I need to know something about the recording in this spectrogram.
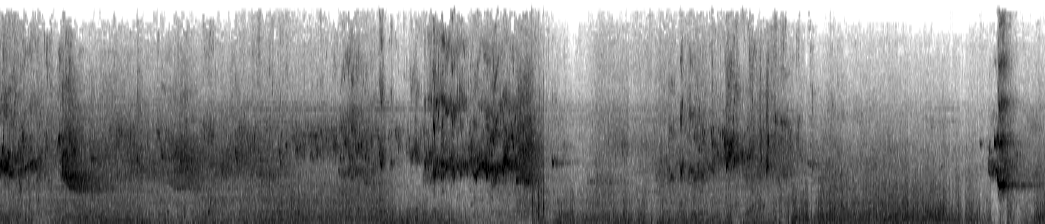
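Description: Kart tyres squeal on a smooth floor in the turns.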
